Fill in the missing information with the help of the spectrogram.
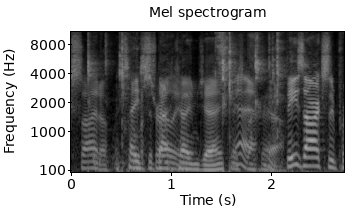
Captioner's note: cans clicking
